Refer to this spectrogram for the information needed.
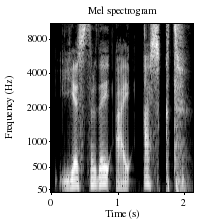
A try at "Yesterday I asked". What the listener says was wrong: Good. Asked. Asked.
